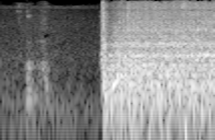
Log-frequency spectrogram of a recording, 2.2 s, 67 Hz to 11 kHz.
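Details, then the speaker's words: Toro 8-32 riding lawn mower engine with low compression of about 55–60 psi and a carburetor pouring fuel; starter whirs hard with uneven chuffs but it never runs; cranks but won't start, leaking carburetor. "compression was about 60 55 PSI which is still pretty low and we leaking fuel so this carb is no good"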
